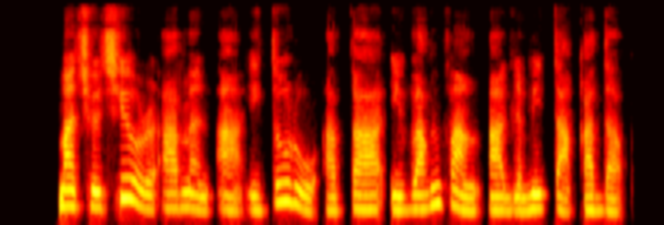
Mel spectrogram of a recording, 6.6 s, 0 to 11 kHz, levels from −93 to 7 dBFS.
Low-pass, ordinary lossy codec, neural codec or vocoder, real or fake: 9.9 kHz; AAC, 32 kbps; codec, 24 kHz, 6 kbps, HILCodec; fake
